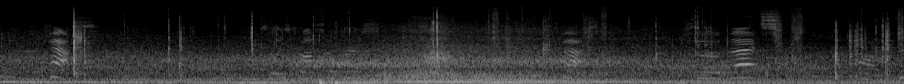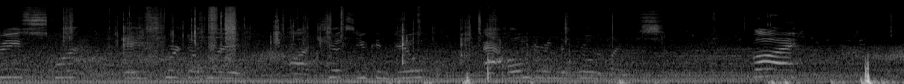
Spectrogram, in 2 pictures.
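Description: Hockey sticks tapping and slapping pucks and a ball on an asphalt driveway during passing and stickhandling: a scattered series of sharp clacks, with one loud crack near the end.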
